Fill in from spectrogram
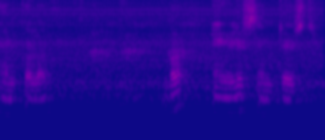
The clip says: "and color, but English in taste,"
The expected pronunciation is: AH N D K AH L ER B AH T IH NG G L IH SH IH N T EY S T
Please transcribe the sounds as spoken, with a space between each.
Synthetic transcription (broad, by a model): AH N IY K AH L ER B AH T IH NG G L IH S IH N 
